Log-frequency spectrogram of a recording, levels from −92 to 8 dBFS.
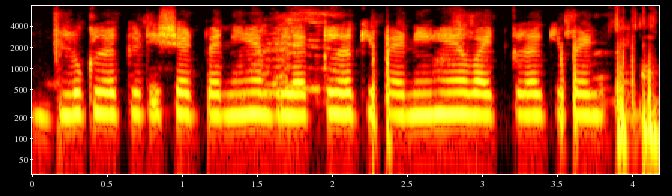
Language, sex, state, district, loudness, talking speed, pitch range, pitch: Hindi, female, Uttar Pradesh, Jyotiba Phule Nagar, -15 LUFS, 230 wpm, 220-225 Hz, 225 Hz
